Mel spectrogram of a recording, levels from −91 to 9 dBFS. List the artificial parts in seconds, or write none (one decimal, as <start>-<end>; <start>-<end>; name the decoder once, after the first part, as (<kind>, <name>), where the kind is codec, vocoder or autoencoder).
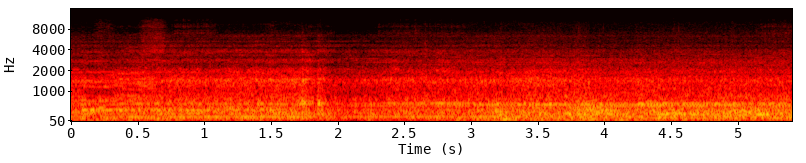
0.0-0.7 (codec, SNAC)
